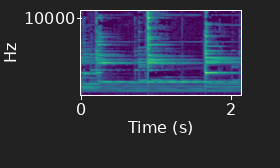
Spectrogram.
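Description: A wind chime rings with sustained bright metallic tones, struck three distinct times while the earlier notes keep sounding softly beneath each new strike.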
